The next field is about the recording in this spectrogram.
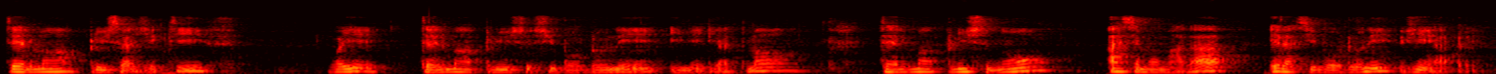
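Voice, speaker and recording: Gravelly male French teacher in an echoey room. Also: mid-range voice, unhurried, darkish tone. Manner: didactic, asks and answers his own questions. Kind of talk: grammar lesson with spoken examples. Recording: muffled, roomy, echoing sound.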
